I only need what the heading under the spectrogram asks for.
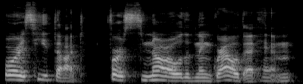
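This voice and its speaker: A woman reading a children's story aloud in an expressive, dramatic narrating style, with the odd stumble. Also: on the low side, moderate pace. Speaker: amateur audiobook reader.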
